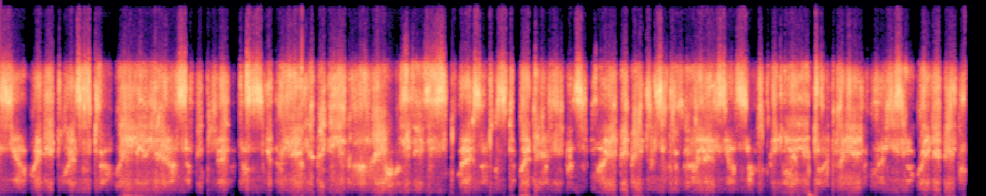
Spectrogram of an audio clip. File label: unintelligeble whispers; eerie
